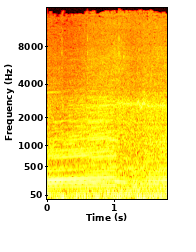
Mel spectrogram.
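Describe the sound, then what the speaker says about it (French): A Kawasaki Z400 motorcycle fitted with an Akrapovic exhaust accelerates, its loud, steady engine drone holding close and continuous with harmonics that shift slightly as revs change. "L'accélération est vraiment top, regardez."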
